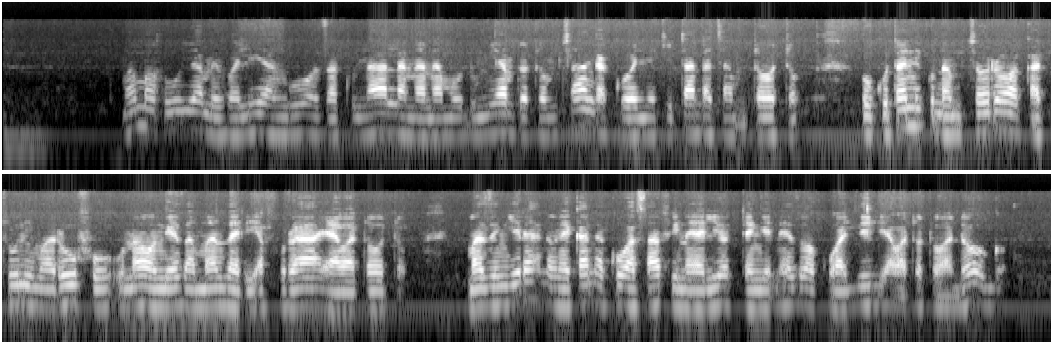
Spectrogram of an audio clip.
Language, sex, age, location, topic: Swahili, male, 25-35, Nairobi, health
